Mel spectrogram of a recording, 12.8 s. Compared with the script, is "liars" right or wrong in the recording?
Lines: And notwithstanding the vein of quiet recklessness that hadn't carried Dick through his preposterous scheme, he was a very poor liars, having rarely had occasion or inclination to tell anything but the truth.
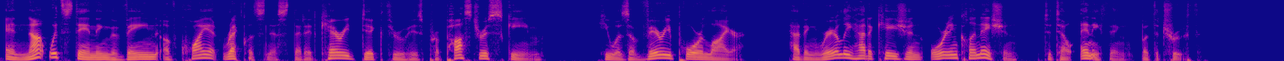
wrong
